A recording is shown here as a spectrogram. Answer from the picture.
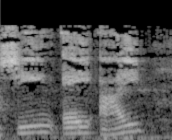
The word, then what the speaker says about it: Seeing AI: Les tenemos una aplicación para eso, se llama Seeing AI.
